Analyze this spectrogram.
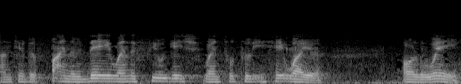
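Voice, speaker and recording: There is audible room echo and noticeable background noise. A man talks at a moderate pace with ordinary pitch variation. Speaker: motorcycle vlogger. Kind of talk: tutorial.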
